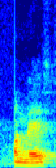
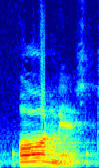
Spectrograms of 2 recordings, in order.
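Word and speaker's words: honest: ए ब शब्द जोने ऑनेस्ट प्रोनंसिएशन जो तो से ऑनेस्ट मीस के एच ए साइलेंट छ तो उच्चारण आप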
